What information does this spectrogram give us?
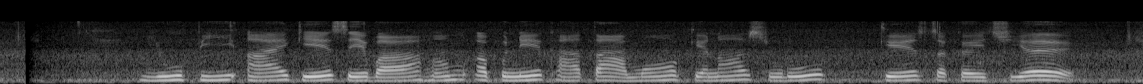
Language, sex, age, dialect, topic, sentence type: Maithili, female, 56-60, Bajjika, banking, question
